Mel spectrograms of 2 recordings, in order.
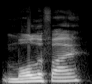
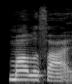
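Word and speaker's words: mollify: Mify. That one's nice, too. Molify.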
